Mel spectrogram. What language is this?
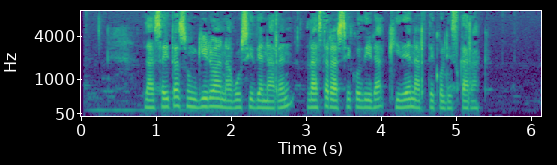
Basque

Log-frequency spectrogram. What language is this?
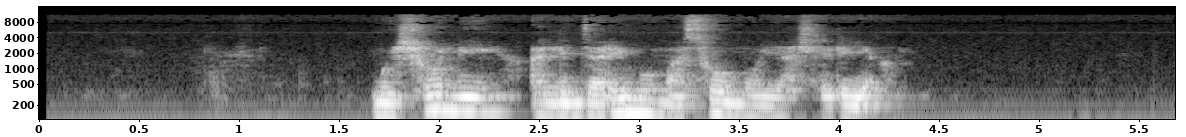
Swahili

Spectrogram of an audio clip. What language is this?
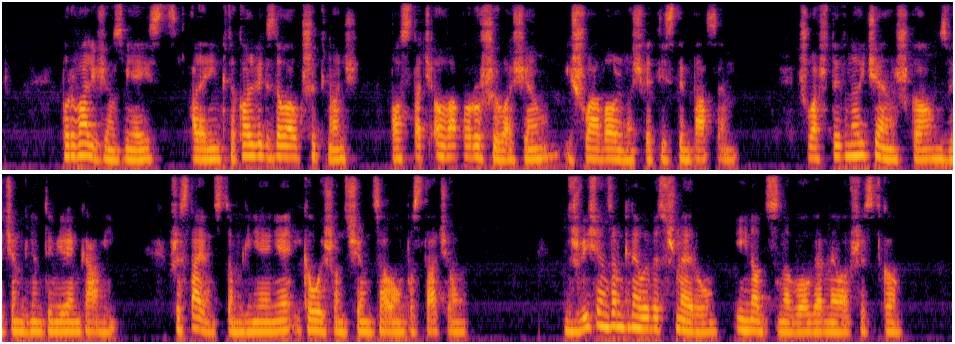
Polish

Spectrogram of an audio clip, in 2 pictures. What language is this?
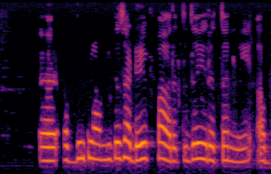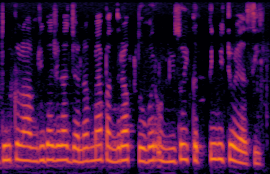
Punjabi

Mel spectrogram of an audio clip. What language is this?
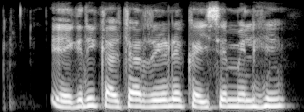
Chhattisgarhi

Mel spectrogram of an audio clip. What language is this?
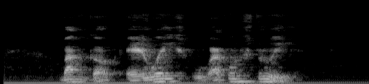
Catalan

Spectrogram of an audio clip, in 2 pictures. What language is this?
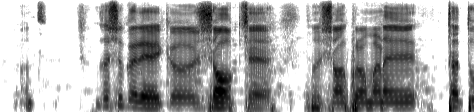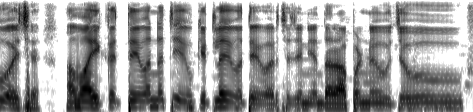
Gujarati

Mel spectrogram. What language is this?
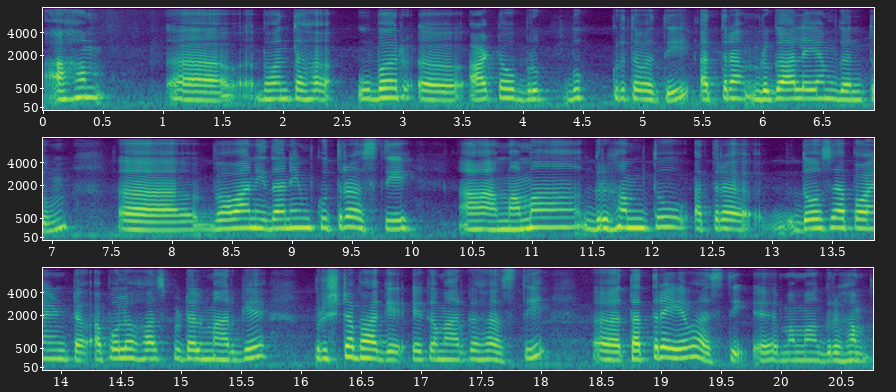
Sanskrit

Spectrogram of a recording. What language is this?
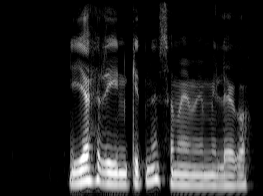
Magahi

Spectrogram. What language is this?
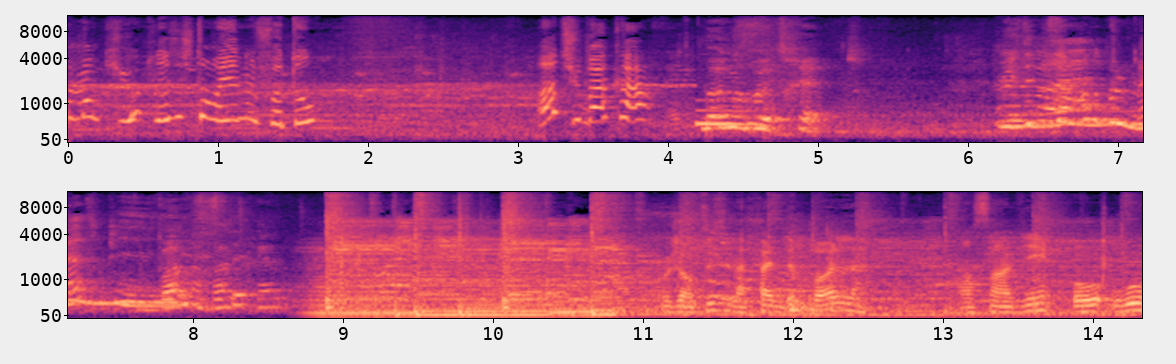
French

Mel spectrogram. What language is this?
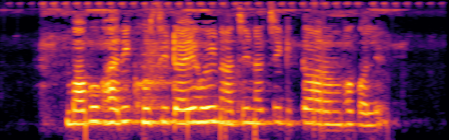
Odia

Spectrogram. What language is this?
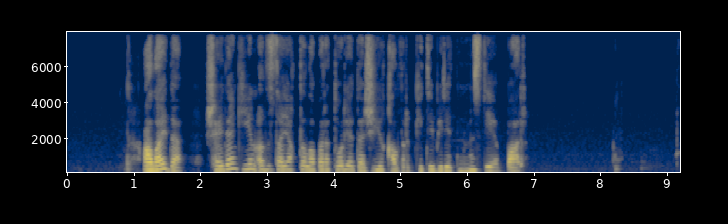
Kazakh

